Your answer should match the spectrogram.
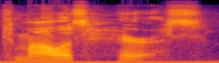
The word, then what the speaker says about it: Kamala Harris: It's pronounced Kamala Harris.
